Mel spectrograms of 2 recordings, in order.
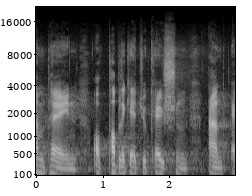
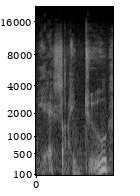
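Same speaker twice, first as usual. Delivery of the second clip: whispered reply; 14 dB quieter than usual. Retold or imitated. Whispered reply at Dresden dinner.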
